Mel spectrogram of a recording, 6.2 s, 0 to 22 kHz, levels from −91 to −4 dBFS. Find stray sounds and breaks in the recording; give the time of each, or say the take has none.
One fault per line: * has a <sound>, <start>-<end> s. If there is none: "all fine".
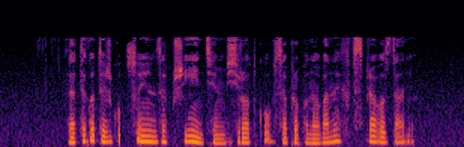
* has a dropout, 1.6-1.7 s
